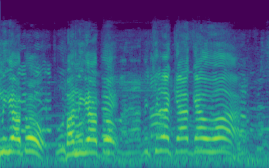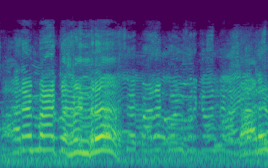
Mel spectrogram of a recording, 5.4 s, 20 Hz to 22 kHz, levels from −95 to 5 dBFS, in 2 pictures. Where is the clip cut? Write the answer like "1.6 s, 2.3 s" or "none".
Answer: 1.1 s

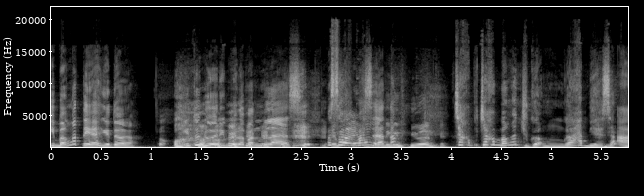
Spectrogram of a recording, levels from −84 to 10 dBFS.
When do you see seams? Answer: none

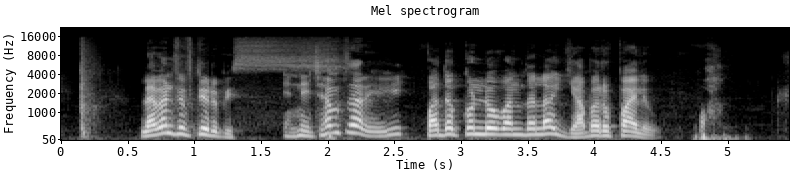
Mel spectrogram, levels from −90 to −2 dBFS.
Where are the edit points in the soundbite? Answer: none

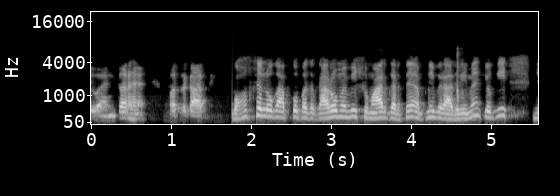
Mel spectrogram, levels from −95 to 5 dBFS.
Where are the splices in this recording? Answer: 1.8 s

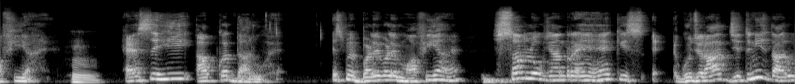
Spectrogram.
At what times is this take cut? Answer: none

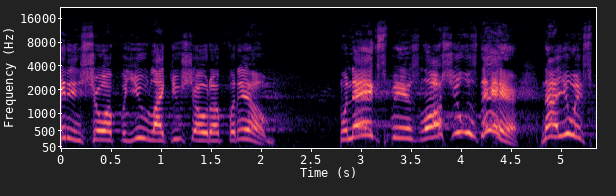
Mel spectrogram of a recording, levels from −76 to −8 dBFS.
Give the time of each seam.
2.6 s

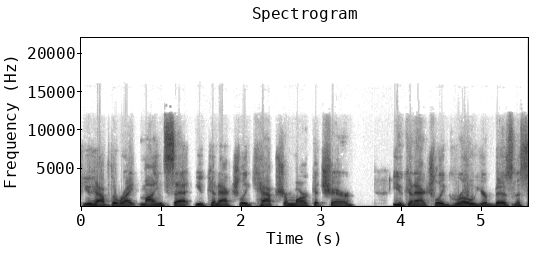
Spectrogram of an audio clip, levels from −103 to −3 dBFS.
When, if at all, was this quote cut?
none

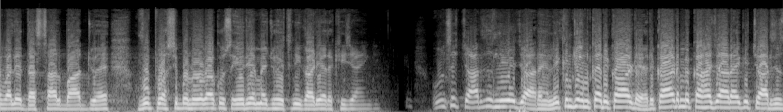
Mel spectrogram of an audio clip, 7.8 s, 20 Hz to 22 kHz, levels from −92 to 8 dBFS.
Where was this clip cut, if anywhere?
4.5 s

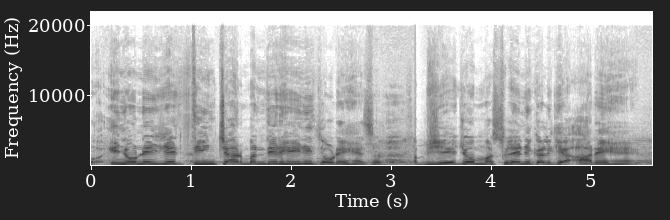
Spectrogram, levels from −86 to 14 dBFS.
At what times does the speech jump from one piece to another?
3.3 s

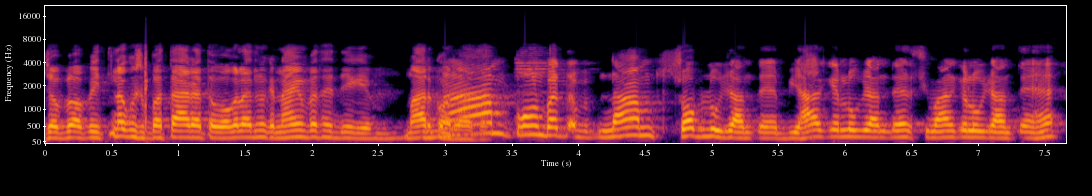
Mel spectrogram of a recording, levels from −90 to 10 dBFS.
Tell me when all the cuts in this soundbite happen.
none

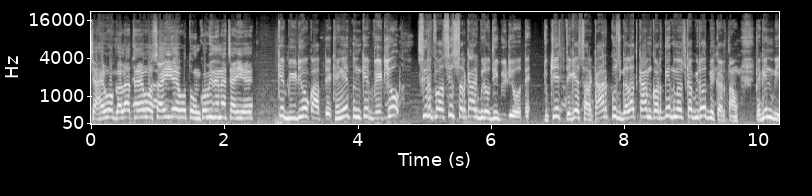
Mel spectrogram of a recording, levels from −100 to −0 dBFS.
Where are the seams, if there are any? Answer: 2.8 s

